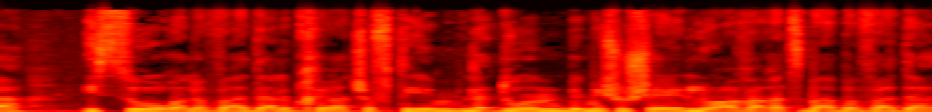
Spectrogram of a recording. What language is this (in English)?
Hebrew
